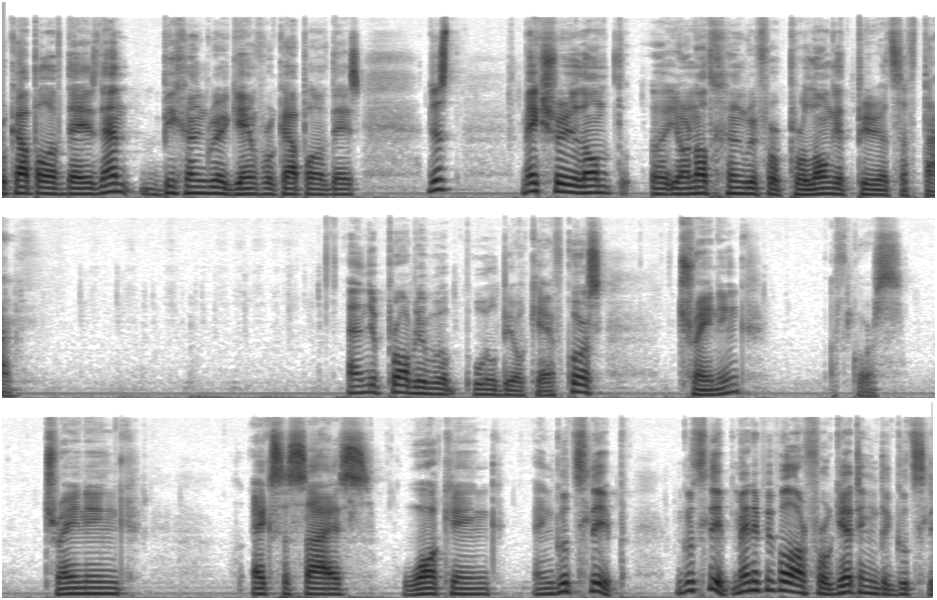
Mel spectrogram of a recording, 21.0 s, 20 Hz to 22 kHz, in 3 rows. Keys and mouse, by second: 6.8 6, 10.8 1, 14.8 g, 16.1-20.9 alt+drag.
